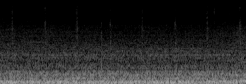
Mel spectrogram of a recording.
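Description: Steady low rumble of a moving car heard from inside its cabin: engine and road noise at a constant, unchanging level.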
